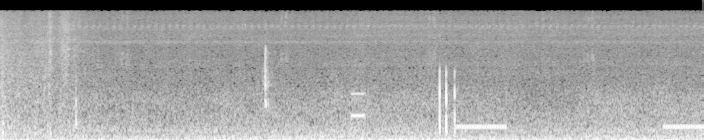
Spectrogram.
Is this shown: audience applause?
no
